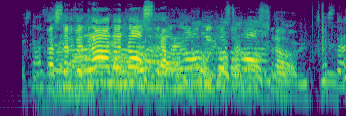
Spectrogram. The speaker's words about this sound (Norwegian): Her i hjembyen til Denaro roper demonstranter ut mot mafiaen. Byen er vår, ikke mafiaens, mens de vifter med hvite ark som skal symbolisere en ny start.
